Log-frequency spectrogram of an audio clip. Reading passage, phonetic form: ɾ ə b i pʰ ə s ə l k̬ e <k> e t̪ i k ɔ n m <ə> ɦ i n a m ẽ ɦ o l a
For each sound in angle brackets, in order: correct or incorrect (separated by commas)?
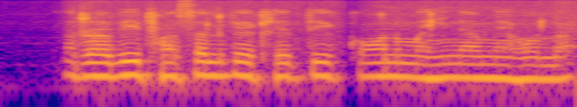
incorrect, correct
